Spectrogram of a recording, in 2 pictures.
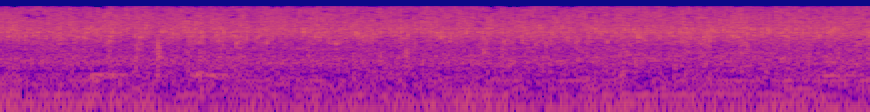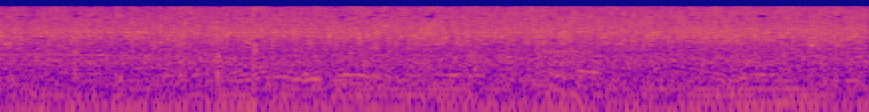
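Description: Chicken pieces sizzling in hot oil in a wok, a steady crackling hiss, as they are stirred with a wooden spatula. The chicken is sautéing in its own fat and juices before any water is added.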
